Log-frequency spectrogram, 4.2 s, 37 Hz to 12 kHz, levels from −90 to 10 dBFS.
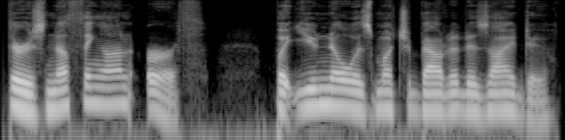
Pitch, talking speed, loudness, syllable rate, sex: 130 Hz, 200 wpm, -18 LUFS, 5.3 syllables/s, male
